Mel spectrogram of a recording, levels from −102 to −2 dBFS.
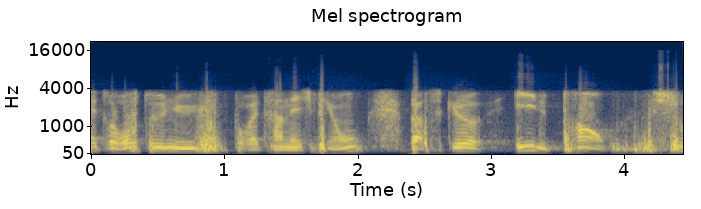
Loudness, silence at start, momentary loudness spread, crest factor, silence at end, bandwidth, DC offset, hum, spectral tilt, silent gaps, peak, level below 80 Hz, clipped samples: -16 LUFS; 0 s; 6 LU; 14 dB; 0 s; 9 kHz; under 0.1%; none; -7.5 dB/octave; none; -2 dBFS; -58 dBFS; under 0.1%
